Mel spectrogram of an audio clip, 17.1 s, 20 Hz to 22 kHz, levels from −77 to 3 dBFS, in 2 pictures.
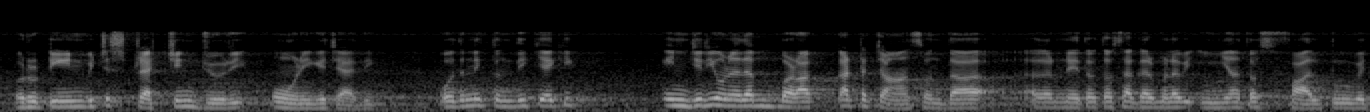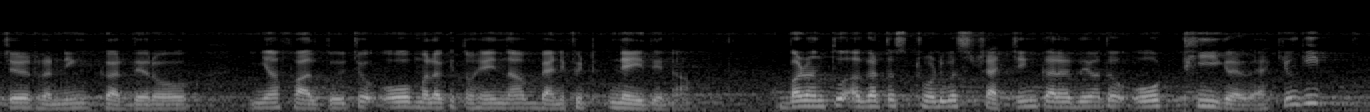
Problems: low volume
